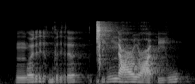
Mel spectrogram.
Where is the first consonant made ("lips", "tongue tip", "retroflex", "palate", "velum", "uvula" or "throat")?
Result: velum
